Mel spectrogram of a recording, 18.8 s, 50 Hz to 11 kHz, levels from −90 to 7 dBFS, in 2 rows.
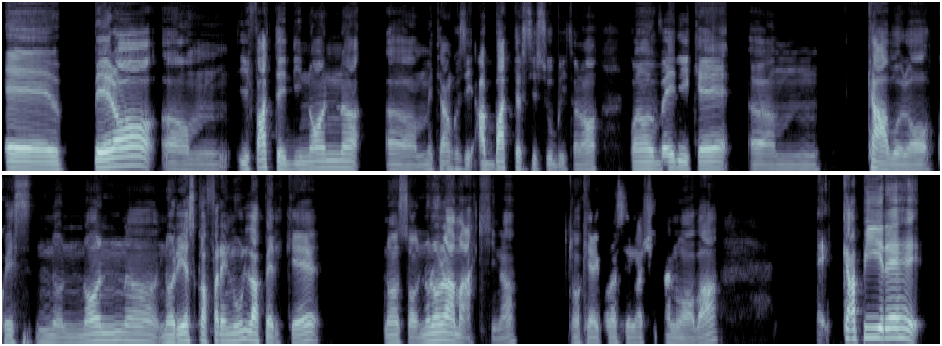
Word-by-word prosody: Ehm, 120 -4 +4 0.3
però, 165 +4 +6
uhm, 105 -3 -9
il 115 - -8
fatto 150 +4 +1
è 110 - -2
di 110 +1 -9
non, 130 +3 -2 0.4
ehm, 95 -3 -7
mettiamo 105 +4 -8
così, 100 -1 -11
abbattersi 115 +1 -1
subito, 95 -2 -12
no, 110 +4 -6 0.3
quando 120 0 -2
vedi 130 +1 -1
che, 125 +1 0
ehm: 95 -2 -10 0.5
"Cavolo, 100 -3 0
ques 115 -2 -8
non 110 -1 -10
non 140 +4 0
non 130 -5 -3
riesco 140 +2 +2
a - - +3
fare 130 0 0
nulla 145 +2 +2
perché, - - -2 0.6
non 120 +1 -4
so, 105 -1 -5
non 125 +6 -3
ho 150 - +5
la 150 -2 +6
macchina", 120 - -5 0.6
okay, 100 0 -5
quando 105 0 -8
sei - - -10
in - - -7
una 105 - -7
città 115 - -8
nuova. 95 -4 -4 1.0
Eh, - - -8
capire 190 - +6
120 Hz, 135 wpm, -23 LUFS, 105-140 Hz, 1.0 s, però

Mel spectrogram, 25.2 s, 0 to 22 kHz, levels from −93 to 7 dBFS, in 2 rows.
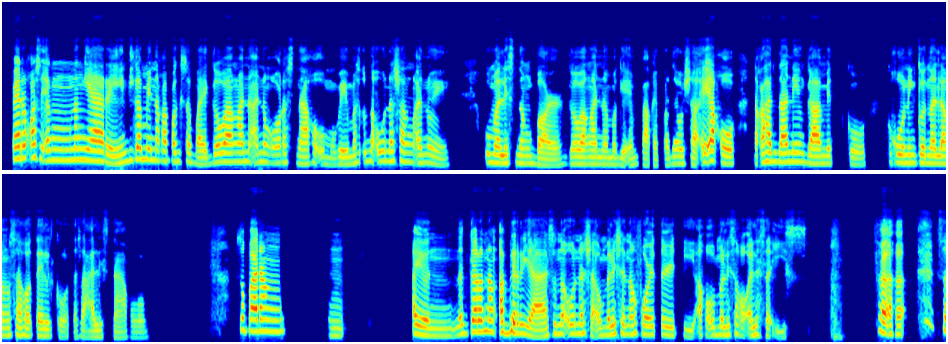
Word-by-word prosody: "Pero 285 +1 +7
kasi 305 -2 +1
ang 250 0 -3
nangyari, 230 -9 +3
hindi 225 +5 -7
kami 270 -1 +2
nakapagsabay, 220 -9 -3
gawa 210 +1 +3
nga 215 - +2
na 210 - -5
anong 210 -2 -6
oras 190 +2 -5
na 165 -2 -1
ako 165 - -7
umuwi. 155 +1 -5
Mas 180 +4 -8
una 220 +1 -7
nauna 225 +1 -3
siyang 215 -3 -4
ano 185 0 -4
eh, 145 -3 -10 0.5
umalis 190 -1 0
ng 175 -1 -6
bar. 140 -2 -2
Gawa 165 -1 0
nga 160 0 -2
na 160 - -5
mag-eempake 145 -3 -7
pa 140 +1 -11
daw 170 0 -4
siya. 170 - -2
Eh 200 - +4
ako, 180 -7 +4 0.2
nakahanda 205 +2 +3
na 215 0 -4
yung 205 - -10
gamit 175 0 +3 0.2
ko, 150 -2 -9 0.3
kukunin 190 -2 -3
ko 190 - +1
nalang 175 -1 0
sa 180 -2 -3
hotel 165 -1 -4
ko, 130 -5 -13
tapos 140 +2 -17
aalis 145 +2 -8
na 125 -1 -10
ako. 130 -1 -17 1.2
So, 295 - -2
parang, 275 -1 +6 0.6
hmm 170 -1 -11 1.0
Ayon, 170 -4 0
nagkaroon 260 +7 +5
ng 260 - +3
aberya. 215 - +5
So 220 - -7
nauna 215 0 -1
siya, - - -2
umalis 190 +5 -1
siya 200 - -4
ng 200 - 0
4:30, 190 -6 -3
ako - - -2
umalis 190 +2 -4
ako - - -6
alas-sais 195 +8 -8 1.8
sa 285 - -1
185 Hz, 160 wpm, -23 LUFS, 165-220 Hz, 1.8 s, Pero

